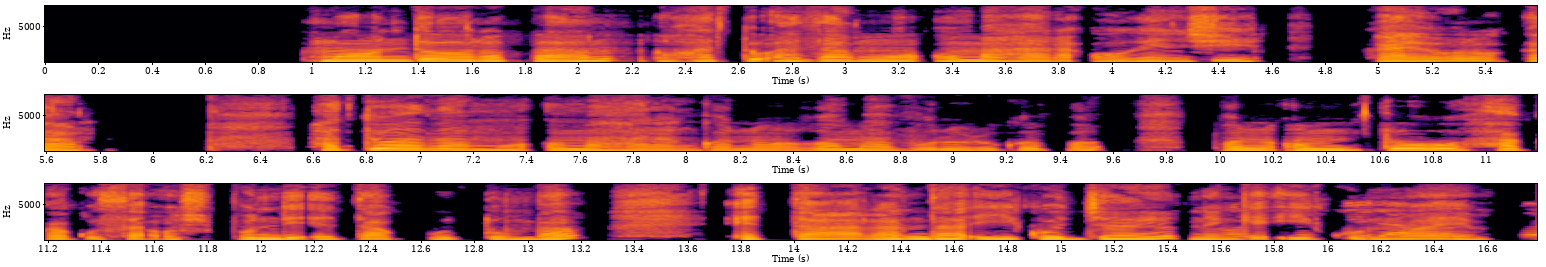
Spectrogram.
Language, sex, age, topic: Oshiwambo, male, 36-49, agriculture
